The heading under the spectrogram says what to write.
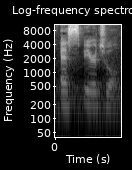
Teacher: She was a native Spanish speaker, and as she gave her speech, she said the word spiritual and she pronounced it espiritual with that E vowel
